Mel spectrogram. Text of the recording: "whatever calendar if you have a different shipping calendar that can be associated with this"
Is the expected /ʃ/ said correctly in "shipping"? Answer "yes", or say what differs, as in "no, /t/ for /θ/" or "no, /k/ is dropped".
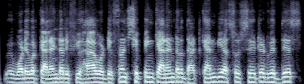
yes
